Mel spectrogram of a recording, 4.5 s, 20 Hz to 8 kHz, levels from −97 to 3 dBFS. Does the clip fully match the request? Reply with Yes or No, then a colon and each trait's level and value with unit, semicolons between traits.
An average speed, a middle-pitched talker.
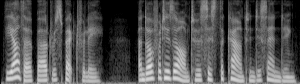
Yes: average, 185 wpm; medium, 180 Hz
